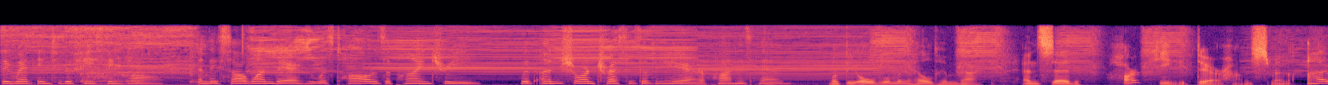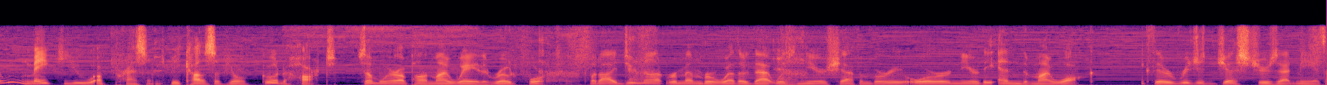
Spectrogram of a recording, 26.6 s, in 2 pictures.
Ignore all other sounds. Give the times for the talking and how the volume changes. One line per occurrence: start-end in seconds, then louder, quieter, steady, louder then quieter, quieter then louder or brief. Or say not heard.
0.0-26.5 steady.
